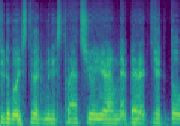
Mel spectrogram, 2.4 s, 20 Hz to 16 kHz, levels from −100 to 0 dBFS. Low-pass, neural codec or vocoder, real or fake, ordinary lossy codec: 14.4 kHz; codec, 44.1 kHz, 0.9 kbps, DAC; fake; Opus, 32 kbps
